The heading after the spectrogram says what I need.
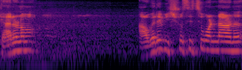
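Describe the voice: A fairly bright tone at a slow pace, with audible room echo. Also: man.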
